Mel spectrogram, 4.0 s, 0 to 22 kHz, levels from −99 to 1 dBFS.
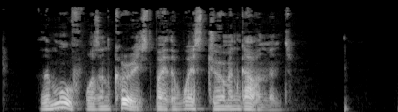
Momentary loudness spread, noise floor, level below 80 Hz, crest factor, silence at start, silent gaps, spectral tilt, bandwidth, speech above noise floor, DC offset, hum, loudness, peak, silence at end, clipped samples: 13 LU; -79 dBFS; -62 dBFS; 20 dB; 0.4 s; none; -5.5 dB/octave; 16.5 kHz; 55 dB; under 0.1%; none; -24 LUFS; -6 dBFS; 1.1 s; under 0.1%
